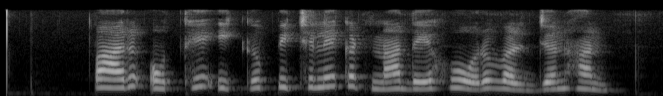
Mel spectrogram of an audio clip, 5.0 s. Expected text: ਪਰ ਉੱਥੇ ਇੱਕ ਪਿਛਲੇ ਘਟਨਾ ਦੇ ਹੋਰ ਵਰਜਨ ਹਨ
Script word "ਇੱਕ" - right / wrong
right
